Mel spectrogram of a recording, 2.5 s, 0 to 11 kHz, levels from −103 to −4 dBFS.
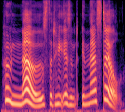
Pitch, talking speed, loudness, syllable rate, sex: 260 Hz, 190 wpm, -18 LUFS, 3.8 syllables/s, female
